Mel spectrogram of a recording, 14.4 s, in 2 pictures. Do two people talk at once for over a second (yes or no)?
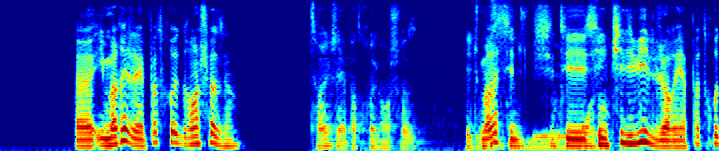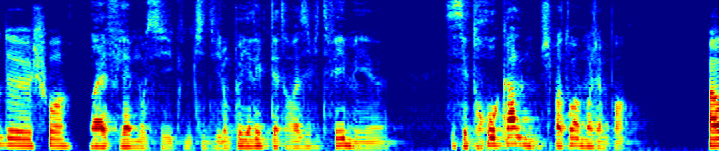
yes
